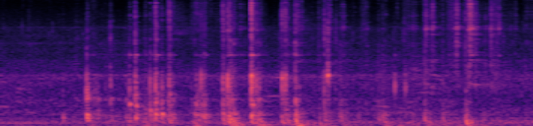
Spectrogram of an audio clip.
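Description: A plastic lid clicks as it is screwed onto a metal bottle.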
